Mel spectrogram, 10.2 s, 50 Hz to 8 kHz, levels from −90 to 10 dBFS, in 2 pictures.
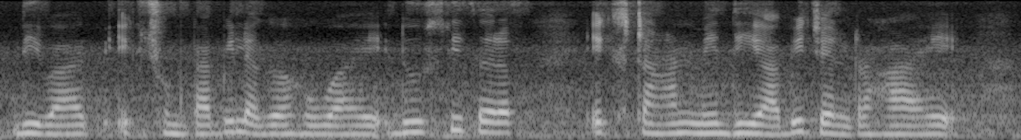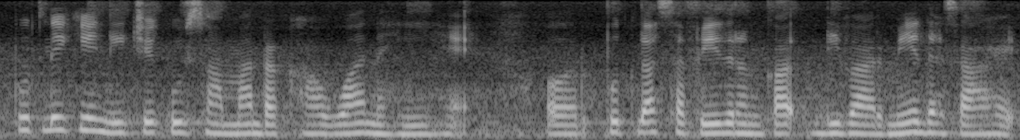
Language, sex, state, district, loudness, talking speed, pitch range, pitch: Hindi, female, Goa, North and South Goa, -20 LUFS, 205 wpm, 190-215 Hz, 200 Hz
